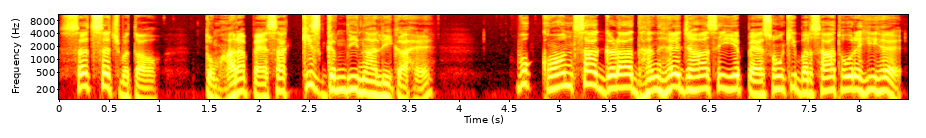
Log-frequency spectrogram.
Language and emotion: Hindi, disgusted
